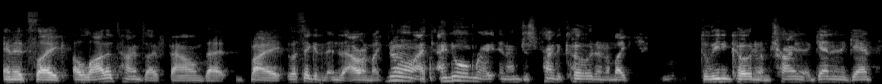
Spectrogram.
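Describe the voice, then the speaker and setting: A man, a software engineer, giving earnest advice to students on a panel and acting out his own thoughts as he goes. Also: medium pitch, fast, dry recording. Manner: earnest, animated, acts out his own inner voice.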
